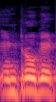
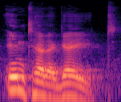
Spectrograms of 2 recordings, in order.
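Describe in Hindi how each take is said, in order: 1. इसे 'intro-gate' की तरह बोला जाता है, एक अक्षर कम। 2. इसे 'inter-o-gate' की तरह बोला जाता है, अतिरिक्त स्वर के साथ। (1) "इसको इंट्रोगेट नहीं बोलेंगे" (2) "इसका सही उच्चारण है इंटेरोगेट"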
